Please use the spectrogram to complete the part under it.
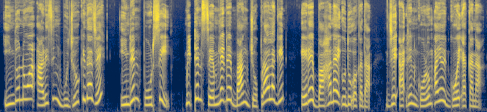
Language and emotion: Santali, disgusted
